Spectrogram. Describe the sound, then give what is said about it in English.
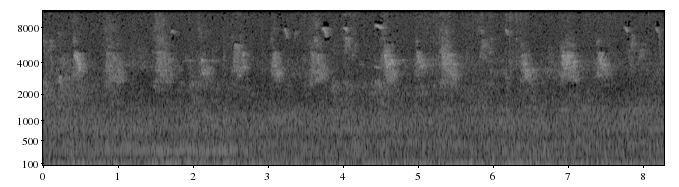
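Birds chirp on a Boxing Day morning in a steady series of short, high calls, repeating every half second or so over a constant low rumble of outdoor background noise, fairly quiet. “And the birds are having a nice morning.”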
